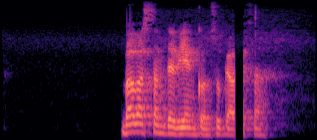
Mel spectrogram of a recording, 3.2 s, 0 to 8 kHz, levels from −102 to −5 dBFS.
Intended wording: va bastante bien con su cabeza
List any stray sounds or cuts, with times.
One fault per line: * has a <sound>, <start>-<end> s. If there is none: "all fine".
* has a dropout, 2.4-2.4 s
